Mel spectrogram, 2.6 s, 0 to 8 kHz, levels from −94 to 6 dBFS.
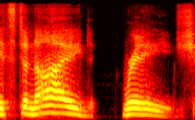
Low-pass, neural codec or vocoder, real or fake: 7.2 kHz; codec, 16 kHz in and 24 kHz out, 0.6 kbps, FocalCodec, streaming, 2048 codes; fake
